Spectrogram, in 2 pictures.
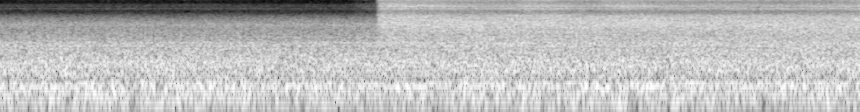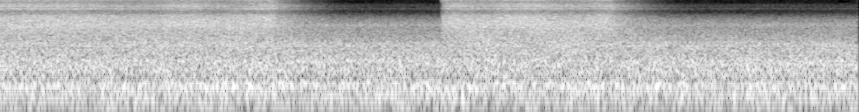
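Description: Gravity-feed paint spray gun hissing in two trigger pulls: a long one of nearly four seconds starting about two seconds in, then a short one of about a second near the end. Under it is a steady rush of background air noise.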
